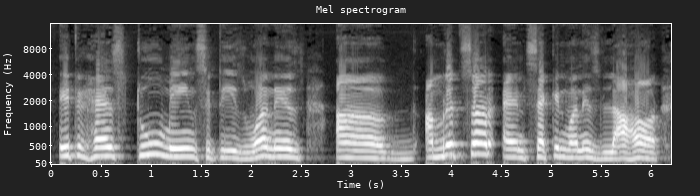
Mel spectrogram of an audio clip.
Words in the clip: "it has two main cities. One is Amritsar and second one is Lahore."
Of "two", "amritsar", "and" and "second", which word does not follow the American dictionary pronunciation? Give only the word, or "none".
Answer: none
